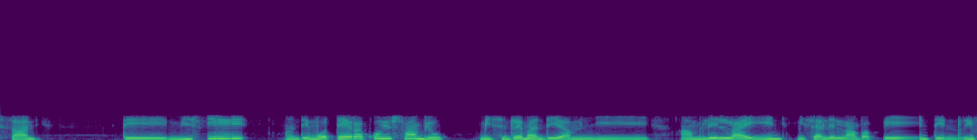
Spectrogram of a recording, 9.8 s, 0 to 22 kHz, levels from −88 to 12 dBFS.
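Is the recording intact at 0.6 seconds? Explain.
No. At 0.6 seconds, as throughout the clip, the speech carries iLBC codec damage. Each 20 ms frame's excitation is coded independently, leaving plainly audible roughness and a synthetic edge. The band is confined to about 150 Hz to 3.6 kHz, and the codec runs at 15.2 kbps.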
